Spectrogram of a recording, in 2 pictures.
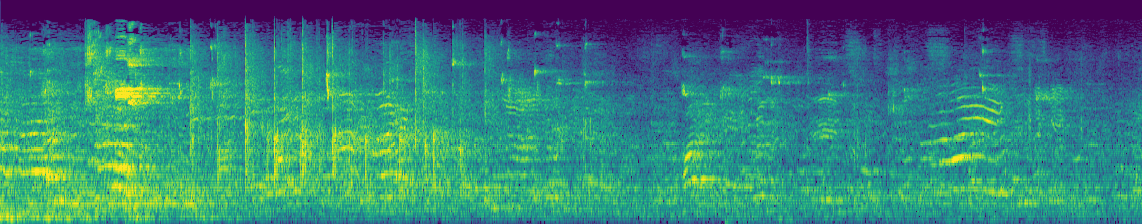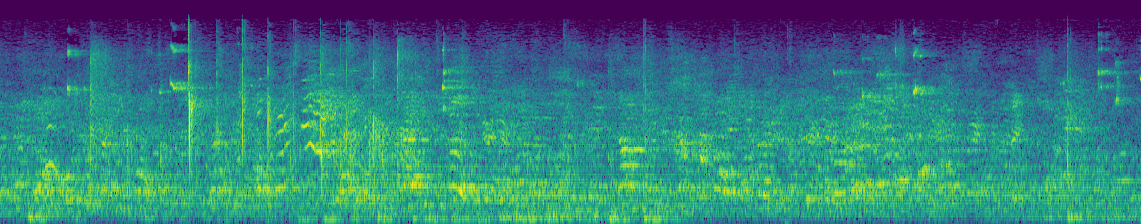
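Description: Players shout and call out in a large echoing gym.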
